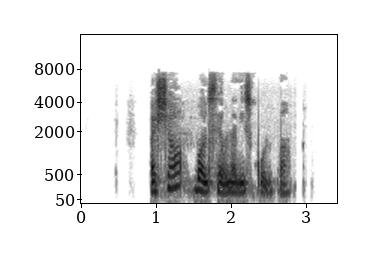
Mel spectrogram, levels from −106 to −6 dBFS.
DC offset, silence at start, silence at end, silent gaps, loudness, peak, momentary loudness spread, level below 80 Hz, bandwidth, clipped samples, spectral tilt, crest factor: under 0.1%; 0.9 s; 0.65 s; none; -18 LUFS; -2 dBFS; 13 LU; -62 dBFS; 7.8 kHz; under 0.1%; -4 dB/octave; 18 dB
